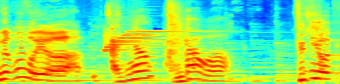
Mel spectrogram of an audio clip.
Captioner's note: Ppowoo with sweet voice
